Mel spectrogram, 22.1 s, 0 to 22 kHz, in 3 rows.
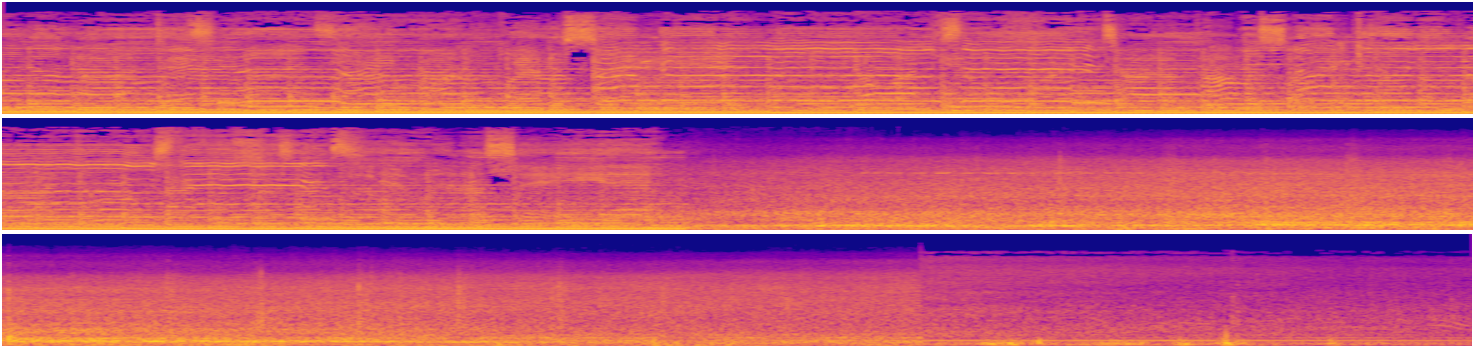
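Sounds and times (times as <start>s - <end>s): music: 0.0s - 10.8s
wind on microphone: 10.8s - 22.0s.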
